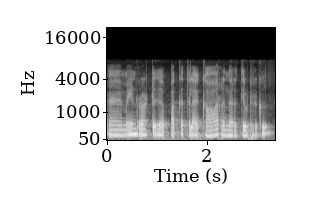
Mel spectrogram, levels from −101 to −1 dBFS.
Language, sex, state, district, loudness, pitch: Tamil, male, Tamil Nadu, Kanyakumari, -17 LUFS, 135 Hz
